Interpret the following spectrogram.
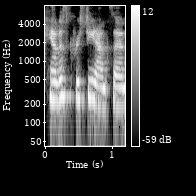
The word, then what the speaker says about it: Candice Christiansen: yes so I am my name is actually pronounced Candace Christiansen and I am the founder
